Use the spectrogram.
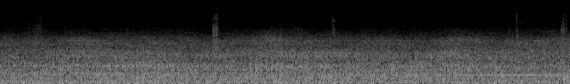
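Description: An airplane roars past at Dallas Love Field airport on a windy night, a loud, steady broadband engine rumble that holds strongly throughout without fading.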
